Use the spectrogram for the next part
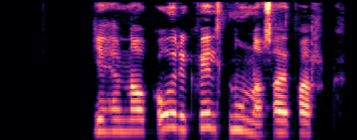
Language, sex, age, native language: Icelandic, female, 50-59, Icelandic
